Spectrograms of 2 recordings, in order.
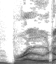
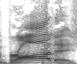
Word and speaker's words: Broad: And I want to reiterate that it's pronounced Broad Art Museum because nothing makes my wife's eyes roll more than when I say, hey, you want to check out the Broad?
